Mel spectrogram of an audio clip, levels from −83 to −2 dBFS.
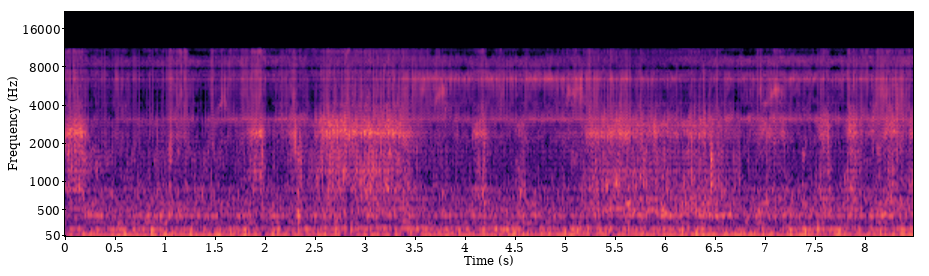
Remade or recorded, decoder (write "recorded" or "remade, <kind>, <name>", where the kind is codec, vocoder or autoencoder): remade, vocoder, BigVGAN v2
